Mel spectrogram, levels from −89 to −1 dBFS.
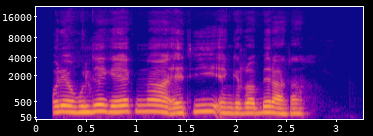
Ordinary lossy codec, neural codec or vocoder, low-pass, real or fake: none; none; none; real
